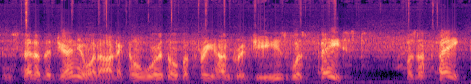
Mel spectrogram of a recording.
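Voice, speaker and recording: A man's voice: low-pitched, huge pitch swings, moderate pace, bright, forceful tone, heavily acted. An American man playing a coy insurance bureau boss who explains and hints in a 1950s radio drama. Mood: earnest briefing. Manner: explanatory, hinting, folksy slang. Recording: faintly noisy vintage radio recording.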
